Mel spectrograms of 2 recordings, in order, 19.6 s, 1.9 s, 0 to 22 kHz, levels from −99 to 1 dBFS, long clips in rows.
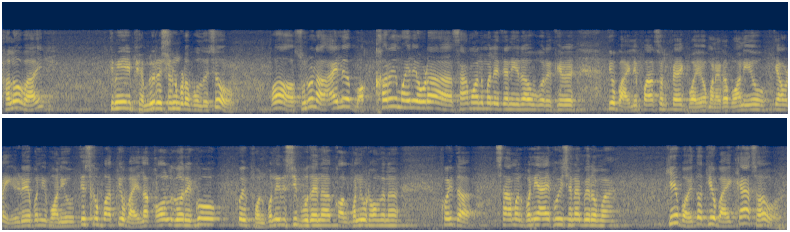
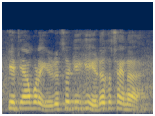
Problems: background sounds at intervals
